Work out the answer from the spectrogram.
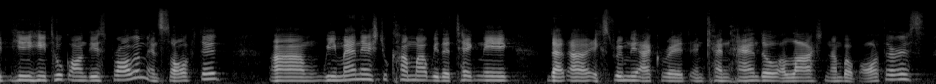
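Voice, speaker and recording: His voice is high-pitched, clear, and resonant, with a fairly bright quality. He's a middle-aged Thai university professor presenting informally at a conference in accented English, pausing often, restarting, and leaning on fillers.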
